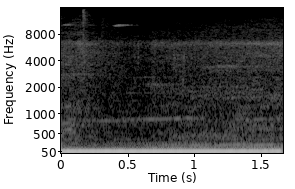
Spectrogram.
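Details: Amplifier mains hum from a ground loop: loud, steady low buzz with no rhythm that changes and gets louder as the ground wire is moved to different points.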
